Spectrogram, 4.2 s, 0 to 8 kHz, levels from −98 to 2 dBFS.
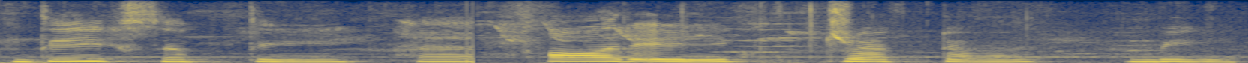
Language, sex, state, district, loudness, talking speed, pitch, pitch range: Hindi, female, Bihar, Kaimur, -15 LUFS, 100 wpm, 225 Hz, 220-250 Hz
